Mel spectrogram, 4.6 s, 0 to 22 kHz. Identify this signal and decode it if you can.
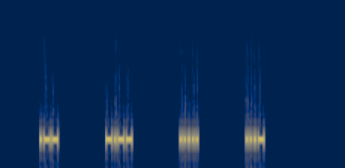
Morse code, heard as a keyed tone, about 44 wpm, spaced as for 12 wpm, 690 Hz. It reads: WY5V
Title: USA Call Signs - 4 Characters - 8x Character Spacing - 45wpm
